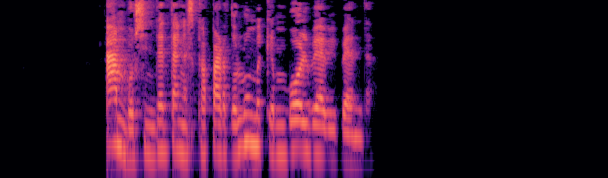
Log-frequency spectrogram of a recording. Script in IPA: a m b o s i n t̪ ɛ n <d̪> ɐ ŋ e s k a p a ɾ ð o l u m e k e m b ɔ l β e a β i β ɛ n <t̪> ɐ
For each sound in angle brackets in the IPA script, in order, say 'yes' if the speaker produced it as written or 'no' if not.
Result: no, no

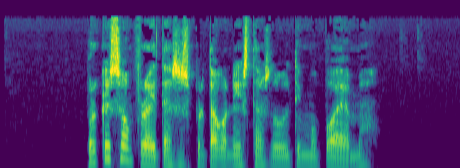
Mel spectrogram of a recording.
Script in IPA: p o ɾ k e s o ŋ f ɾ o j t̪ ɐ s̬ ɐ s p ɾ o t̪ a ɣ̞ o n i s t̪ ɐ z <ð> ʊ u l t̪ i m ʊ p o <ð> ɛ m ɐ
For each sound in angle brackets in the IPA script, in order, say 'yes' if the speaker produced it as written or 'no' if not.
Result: yes, no

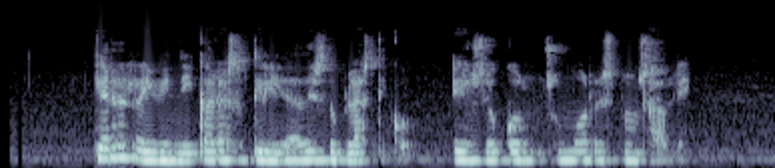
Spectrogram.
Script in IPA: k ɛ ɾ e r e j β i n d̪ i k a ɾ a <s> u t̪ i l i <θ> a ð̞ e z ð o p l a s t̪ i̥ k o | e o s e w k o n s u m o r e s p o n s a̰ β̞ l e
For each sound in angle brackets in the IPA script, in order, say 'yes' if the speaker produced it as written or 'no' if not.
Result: yes, no

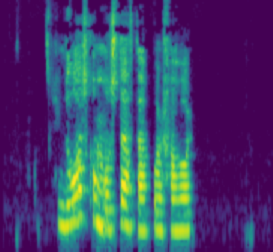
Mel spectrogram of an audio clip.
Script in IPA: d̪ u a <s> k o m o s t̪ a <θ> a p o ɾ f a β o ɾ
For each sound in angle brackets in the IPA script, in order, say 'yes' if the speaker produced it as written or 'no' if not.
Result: yes, yes

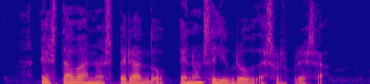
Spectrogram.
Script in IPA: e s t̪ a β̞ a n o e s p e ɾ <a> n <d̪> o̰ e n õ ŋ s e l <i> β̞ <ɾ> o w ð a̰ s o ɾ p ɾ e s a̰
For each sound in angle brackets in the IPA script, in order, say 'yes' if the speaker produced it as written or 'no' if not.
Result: yes, yes, yes, yes

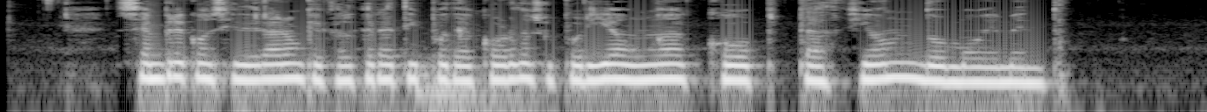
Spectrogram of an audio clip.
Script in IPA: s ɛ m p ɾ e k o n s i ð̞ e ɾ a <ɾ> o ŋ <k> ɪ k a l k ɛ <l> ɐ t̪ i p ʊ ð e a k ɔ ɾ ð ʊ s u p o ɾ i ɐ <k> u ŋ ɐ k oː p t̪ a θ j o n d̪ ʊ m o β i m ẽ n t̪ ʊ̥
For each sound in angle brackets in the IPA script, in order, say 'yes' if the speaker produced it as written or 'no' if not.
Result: yes, yes, no, no

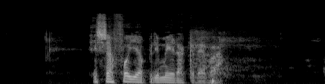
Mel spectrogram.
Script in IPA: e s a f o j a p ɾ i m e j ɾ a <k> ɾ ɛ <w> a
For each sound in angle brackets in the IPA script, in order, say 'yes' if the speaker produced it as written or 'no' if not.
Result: yes, no

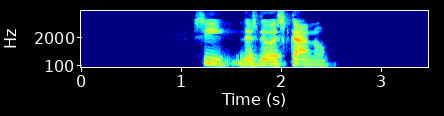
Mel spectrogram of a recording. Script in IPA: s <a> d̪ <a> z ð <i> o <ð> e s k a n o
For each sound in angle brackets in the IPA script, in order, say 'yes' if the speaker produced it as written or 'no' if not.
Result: no, no, no, no

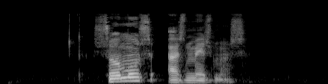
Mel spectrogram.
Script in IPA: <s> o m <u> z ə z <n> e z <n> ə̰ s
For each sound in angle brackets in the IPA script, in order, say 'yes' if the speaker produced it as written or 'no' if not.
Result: yes, yes, no, no

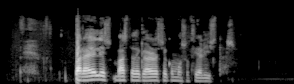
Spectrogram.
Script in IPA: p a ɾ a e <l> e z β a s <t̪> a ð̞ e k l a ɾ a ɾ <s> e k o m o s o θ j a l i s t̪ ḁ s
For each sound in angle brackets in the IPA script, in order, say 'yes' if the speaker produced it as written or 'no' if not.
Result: yes, yes, yes

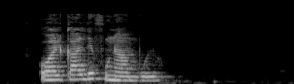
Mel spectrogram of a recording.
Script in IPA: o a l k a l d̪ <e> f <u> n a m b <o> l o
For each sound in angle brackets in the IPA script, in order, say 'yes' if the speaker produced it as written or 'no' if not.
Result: yes, yes, no

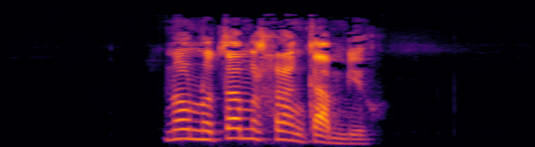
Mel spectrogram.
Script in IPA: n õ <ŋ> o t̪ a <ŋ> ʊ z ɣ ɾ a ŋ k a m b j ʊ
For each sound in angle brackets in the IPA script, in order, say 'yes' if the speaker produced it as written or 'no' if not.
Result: no, no

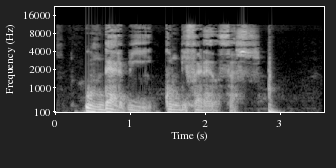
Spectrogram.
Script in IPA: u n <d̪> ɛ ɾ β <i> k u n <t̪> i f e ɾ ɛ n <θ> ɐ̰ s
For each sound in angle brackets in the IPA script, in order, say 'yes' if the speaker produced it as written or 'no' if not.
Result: yes, yes, no, yes

